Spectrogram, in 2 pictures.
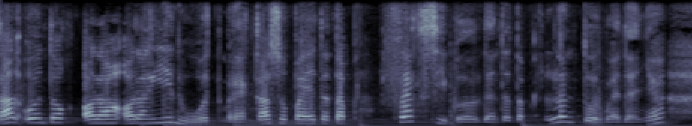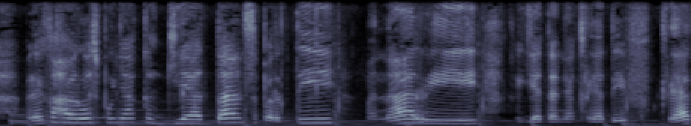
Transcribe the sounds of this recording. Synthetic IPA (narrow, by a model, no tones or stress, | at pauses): kanunt̪ʊk̚oɾaŋʔoɾaŋjinʊt̪̚məɾekasupajat̪ət̪əp̚ | flɛksibəldant̪ət̪əp̚lənt̪ʊrbadaɲaməɾekaɦaɾʊspuɲakəɡiat̪ansəpərt̪i | mənaɾi | kəɡiat̪anjaŋkɾeat̪ɪfkɾea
